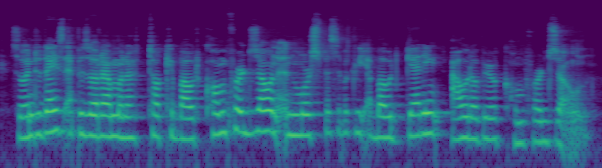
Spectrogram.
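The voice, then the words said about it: Sick, weird-sounding voice. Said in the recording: “sorry for my voice. I caught a cold and I may sound weird”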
